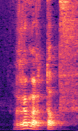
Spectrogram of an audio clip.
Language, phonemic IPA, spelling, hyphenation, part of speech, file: Dutch, /ˈrøːmərtɔpf/, römertopf, rö‧mer‧topf, noun, Nl-römertopf.ogg
- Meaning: Römertopf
